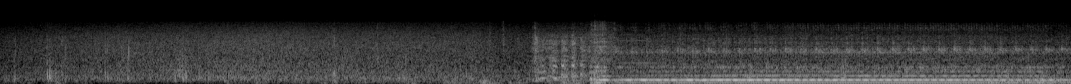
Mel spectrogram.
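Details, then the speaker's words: BMW M57 diesel, still in the BMW, first test run, turbo with 15–20 mm shaft play that went bang; cranks and catches into a steady clattery idle, smoking as oil blows out the exhaust; failed turbocharger, engine itself sounds okay. "Yeah, that went bang big time. But the engine doesn't sound bad."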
